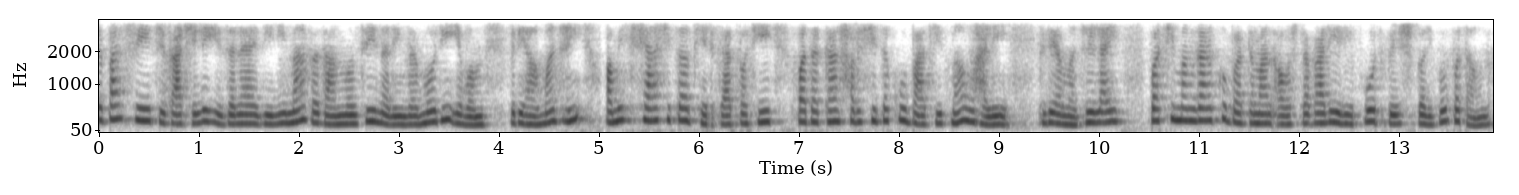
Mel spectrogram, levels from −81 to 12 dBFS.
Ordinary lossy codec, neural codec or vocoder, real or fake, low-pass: AAC, 24 kbps; codec, 24 kHz, 0.5 kbps, DualCodec; fake; 3.6 kHz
